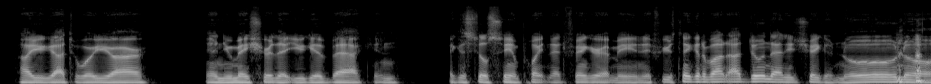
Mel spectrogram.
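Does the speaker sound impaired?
Yes: Parkinson's disease; left hand clutching years before diagnosis, anxiety-triggered tremor, movement and coordination affected, diagnosed within two days via Peter Secchia; four years since diagnosis, movement specialist, speech therapy, Big and Loud therapy for movement, posture, voice; speech tough, learned voice correction in Big and Loud therapy.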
